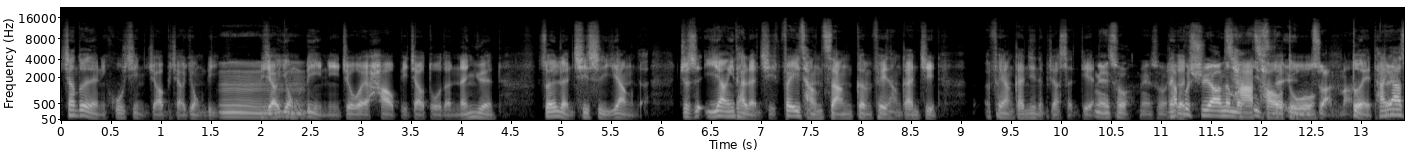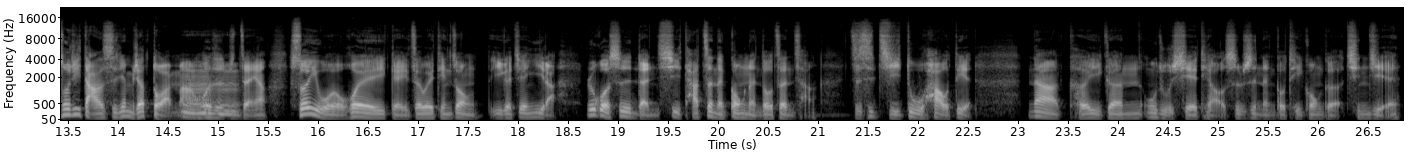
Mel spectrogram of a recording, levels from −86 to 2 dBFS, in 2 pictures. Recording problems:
thin; very; fading below 450 Hz

